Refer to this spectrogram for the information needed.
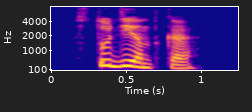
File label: student female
